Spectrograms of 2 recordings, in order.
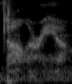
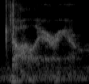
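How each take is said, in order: First: "Dollarium" very softly whispered, with "er" in the middle; whispered first pronunciation. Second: "Dollarium" very softly whispered, with "AIR" in the middle; whispered alternative pronunciation. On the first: Vlogger testing the name to herself, whispered "Dollarium" with "er". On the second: Vlogger testing the name to herself, whispered "Dollarium" with "AIR". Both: Shown as a demonstration. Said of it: "what syllable would you put the accent on".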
